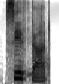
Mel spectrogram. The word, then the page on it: safeguard: Indian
